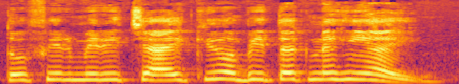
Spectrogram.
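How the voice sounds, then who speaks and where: A woman's voice: high-pitched, moderate pace, voice pushed up, lightly acted. A woman voicing a grumpy older village mother-in-law who nags and scolds sharply. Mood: nagging. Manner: sharp, nagging complaints.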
